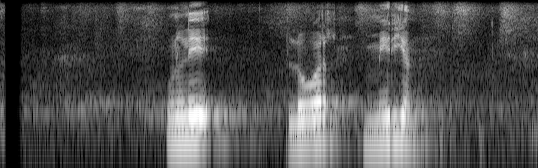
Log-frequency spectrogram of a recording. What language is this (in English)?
Nepali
